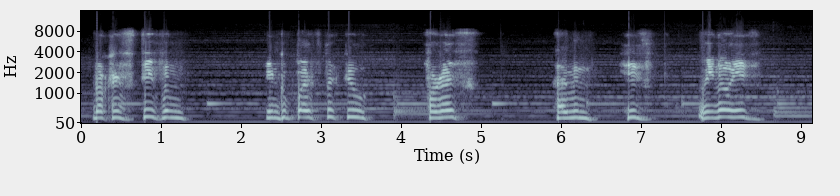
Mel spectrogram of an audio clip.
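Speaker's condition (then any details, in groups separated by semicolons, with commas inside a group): Cerebral palsy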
